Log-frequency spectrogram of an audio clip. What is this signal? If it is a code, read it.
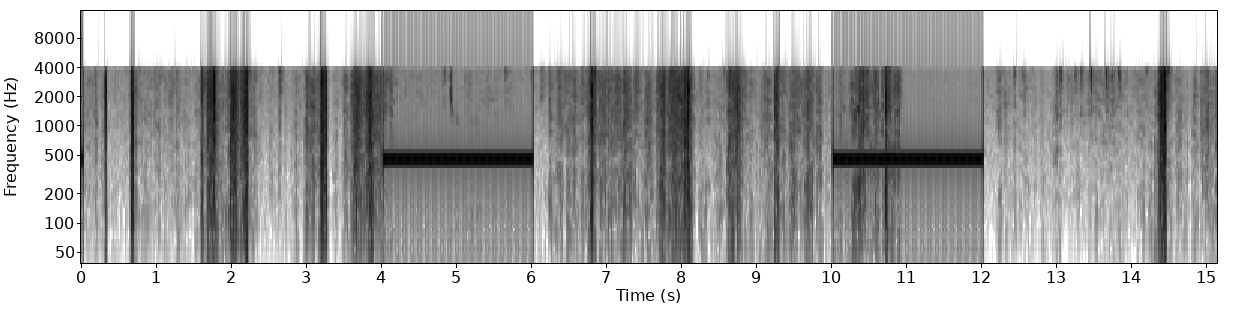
Ringback tone (North America), 440 + 480 Hz.
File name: CENTRAL GENERAL / out tania.lemus - .433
